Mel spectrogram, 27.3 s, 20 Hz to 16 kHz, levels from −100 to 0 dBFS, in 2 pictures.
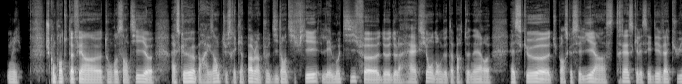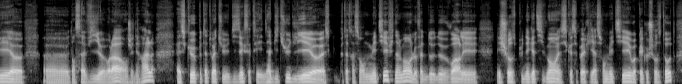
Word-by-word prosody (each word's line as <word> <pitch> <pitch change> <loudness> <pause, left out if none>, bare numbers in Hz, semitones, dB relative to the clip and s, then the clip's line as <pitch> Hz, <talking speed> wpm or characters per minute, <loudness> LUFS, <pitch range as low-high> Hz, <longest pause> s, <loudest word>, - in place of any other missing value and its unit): Oui. 90 -2 -3 0.5
Je - - +2
comprends - - +4
tout - - -4
à - - +9
fait, 100 - +4
hein, 85 -1 +5
heu, - - 0
ton 85 +2 -6
ressenti, 90 +3 0
heu. 80 -3 +6 0.3
Est-ce 90 -1 +1
que, 105 - +2 0.2
heu, 90 - +1
par 85 -1 -4
exemple, 100 +4 0
tu - - -8
serais - - -4
capable 105 -2 +3
un 85 - +3
peu 95 +3 -6
d'identifier 95 +5 0
les 85 -2 -1
motifs, 105 +8 -4
heu, 80 -1 +6
de 85 +1 0
de 85 +1 -1
la 80 -1 -2
réaction 90 +5 0
donc 90 -1 -2
de 85 - -2
ta - - -4
partenaire, 90 -1 -2
heu? 80 - -2 0.4
Est-ce - - +1
que, 105 - -4 0.4
heu, - - -13
tu - - -14
penses - - -3
que - - -6
c'est 90 - -2
lié 100 +4 +3
à 90 - +2
un 85 0 -3
stress 110 +6 -1
qu'elle 90 - -3
essaie 85 +2 -4
d'évacuer, 95 +2 0
heu, 85 -3 +3 0.4
heu 80 -1 -3
dans 80 0 -6
sa 85 0 -2
vie, 90 +3 -4
heu, 85 - +2
voilà, 80 +1 +4
en 80 -1 -4
général? 100 - -1 0.4
Est-ce - - -1
que 110 -1 +2
peut-être, 105 0 -6
ouais, 100 - +3
tu 90 -2 -6
disais 90 +4 -3
que - - -9
c'était 85 - -8
une 80 +4 -5
habitude 95 +3 -4
liée, 100 +3 +3
heu, 85 -4 +5
à - - -1
son 80 - -9 0.2
peut-être - - -9
à - - -6
son 85 -1 -4
métier, 100 - -1
finalement? 115 +1 0
Le 85 - -1
fait 85 +1 -5
de 85 0 -4
de 90 +1 -4
voir 95 +3 +1
les 85 -1 -2 0.4
les 80 - -6
choses 95 +1 0
plus 90 - -16
négativement. 90 +2 -1
Est-ce 85 - -4
que - - -7
ça - - -9
peut 90 - -2
être 90 - -4
lié 90 - -3
à 85 - -3
son 90 +2 -5
métier 90 +3 -1
ou 95 - +1
à 90 - -2
quelque 90 -1 -5
chose 85 -1 -5
d'autre? 125 - 0
90 Hz, 220 wpm, -23 LUFS, 85-100 Hz, 0.5 s, à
